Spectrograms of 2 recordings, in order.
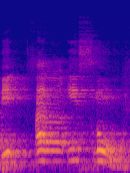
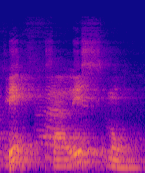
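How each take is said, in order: First: The word ismu starts with its own vowel. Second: The l runs straight into the following vowel. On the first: This is the original form before the vowel moves. "Asalnya adalah" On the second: The vowel is moved back onto the preceding consonant. "Terus diganti menjadi"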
